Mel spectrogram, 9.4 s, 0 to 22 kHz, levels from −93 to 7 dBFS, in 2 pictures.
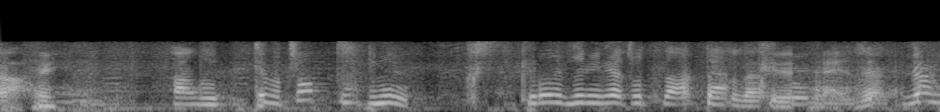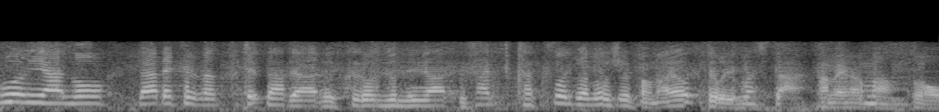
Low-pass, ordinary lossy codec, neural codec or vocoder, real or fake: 5.4 kHz; MP3, 48 kbps; codec, 16 kHz in and 24 kHz out, 0.6 kbps, FireRedTTS-2 codec; fake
